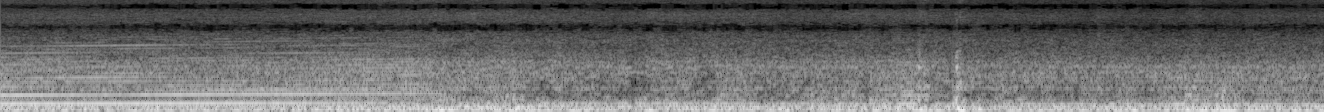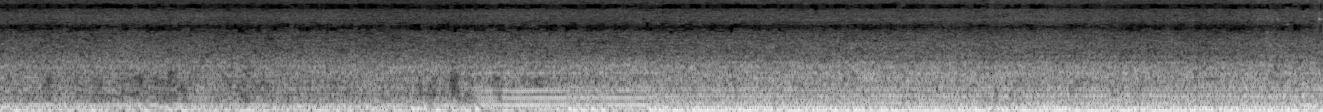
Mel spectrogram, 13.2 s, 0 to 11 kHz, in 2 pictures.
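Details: Mazda RX-8 rotary revved near redline: a loud, steady scream that breaks up and stutters; owner reports a hiccup between 7,800 and 10,000 rpm, cause unknown.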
